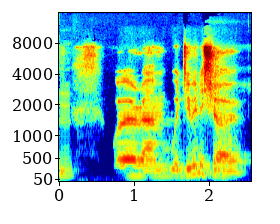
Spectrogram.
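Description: With audible room echo, a man talks at medium pitch with lively intonation. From South Africa. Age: 30s. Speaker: metal band musician. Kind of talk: casual chat.

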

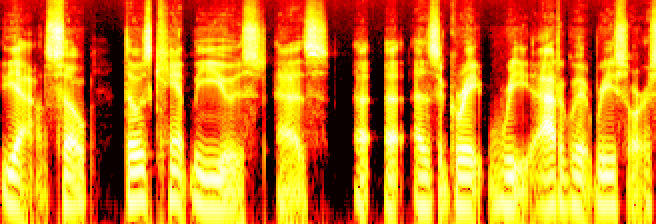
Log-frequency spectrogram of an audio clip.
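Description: An unremarkable speaking voice from a man, medium in pitch, at a moderate pace with fairly even intonation and a dry, close sound with no echo. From Southern California. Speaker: podcast host and veterinary student. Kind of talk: casual chat.

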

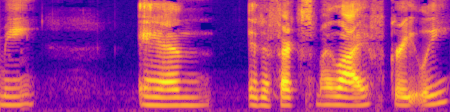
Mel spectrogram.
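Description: The recording is very clean, with a silent background. A woman speaks at a very slow pace in a fairly high pitch. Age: 30s. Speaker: podcast host. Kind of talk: personal reflection monologue. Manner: casual, filler-heavy.

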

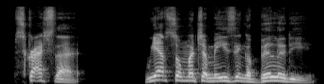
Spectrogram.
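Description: A man with an American accent speaks at a fairly high pitch with lively intonation. The recording is very clean, with a silent background. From New York City (Bronx). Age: young. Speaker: podcast host and motivational speaker. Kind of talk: motivational monologue.

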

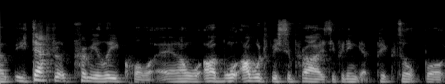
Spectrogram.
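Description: A man in a Yorkshire accent talks at a very fast pace and a fairly high pitch with ordinary pitch variation. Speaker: podcast co-host. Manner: casual, frequent fillers, swears.

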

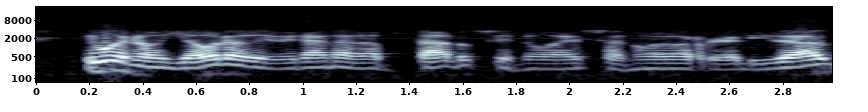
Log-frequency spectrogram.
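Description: A man speaks while noticeable background noise plays behind him. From Argentina, San Francisco (Córdoba). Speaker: ambassador. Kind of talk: interview. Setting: phone call. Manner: hesitant, many fillers.

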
